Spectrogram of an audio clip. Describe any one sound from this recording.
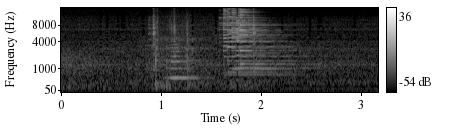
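A short game chime rings out as the turn changes.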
